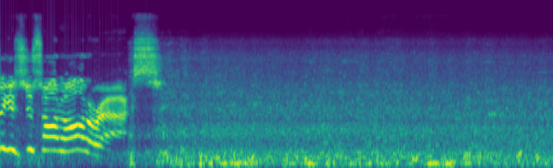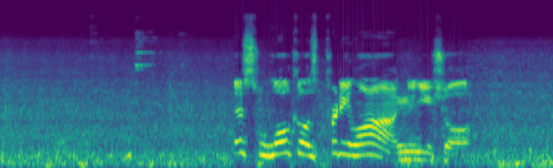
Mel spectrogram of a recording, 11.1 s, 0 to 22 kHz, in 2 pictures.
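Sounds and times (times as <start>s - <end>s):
train wheels rumbling on rails: 1.1s - 8.8s.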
